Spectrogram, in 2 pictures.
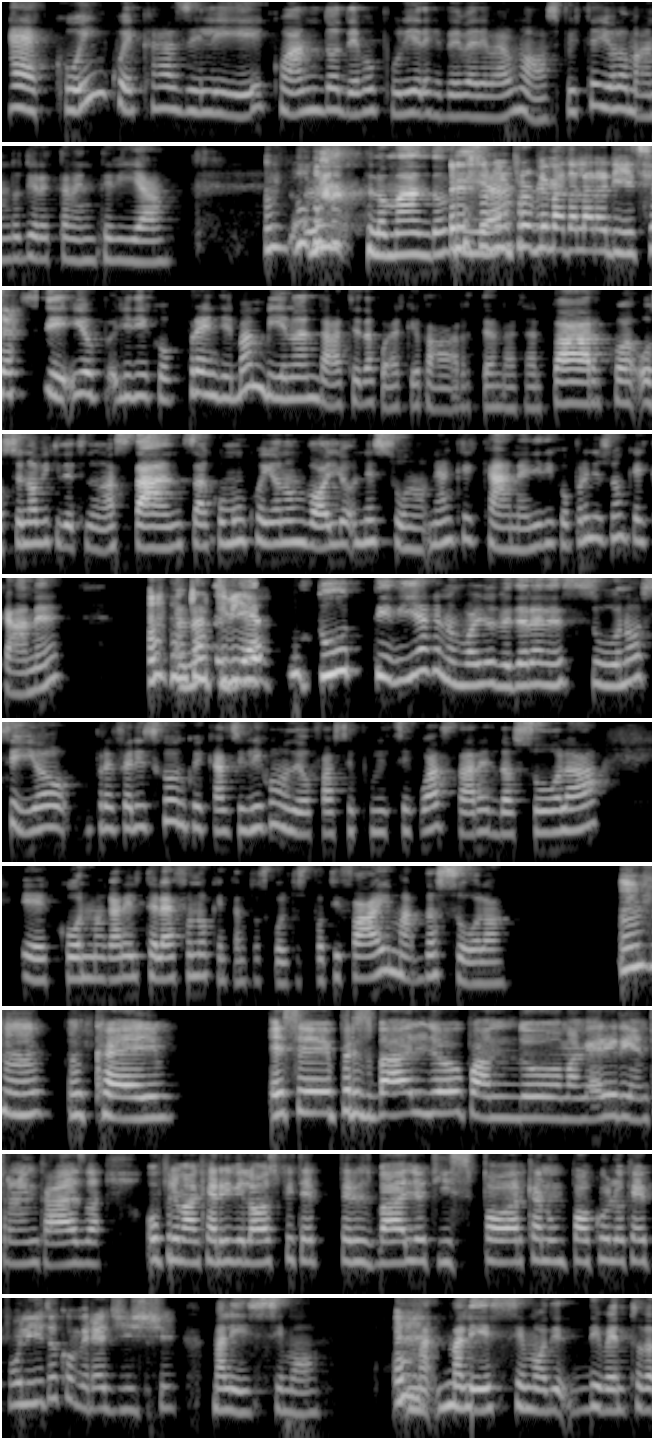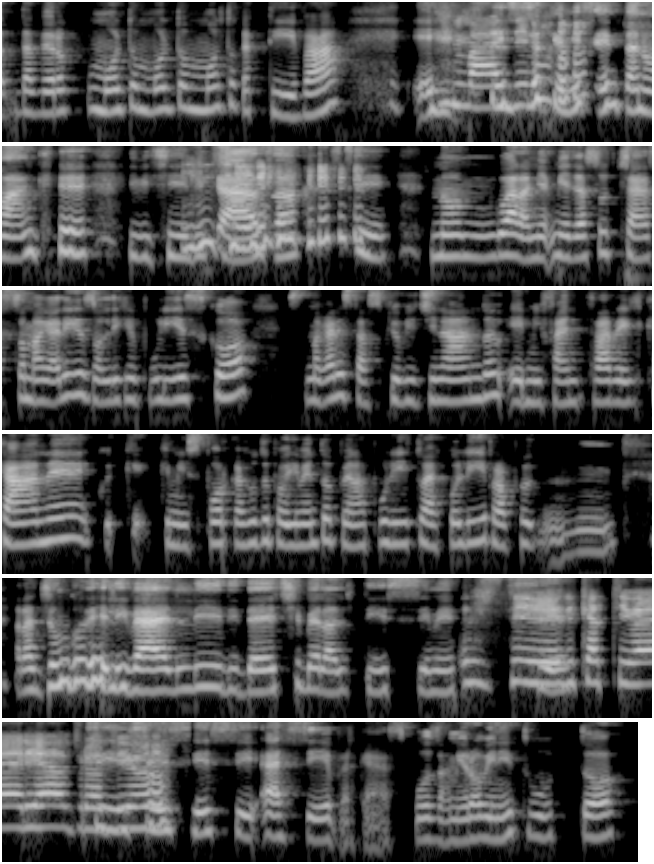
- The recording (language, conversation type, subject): Italian, podcast, Come vi organizzate per dividere le faccende domestiche in una convivenza?
- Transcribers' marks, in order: chuckle; chuckle; other background noise; chuckle; laughing while speaking: "penso che mi sentano anche"; laughing while speaking: "Immagino"; laughing while speaking: "I vicini"; laughing while speaking: "livelli di decibel"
